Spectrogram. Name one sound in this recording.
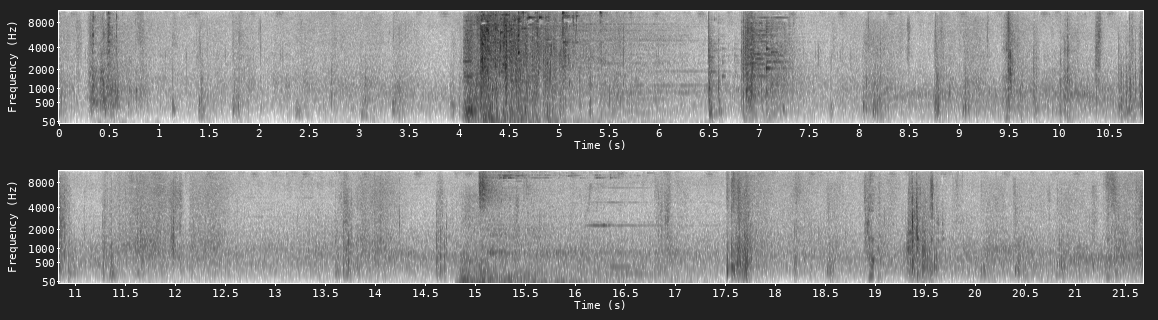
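Footsteps scuff on rock.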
